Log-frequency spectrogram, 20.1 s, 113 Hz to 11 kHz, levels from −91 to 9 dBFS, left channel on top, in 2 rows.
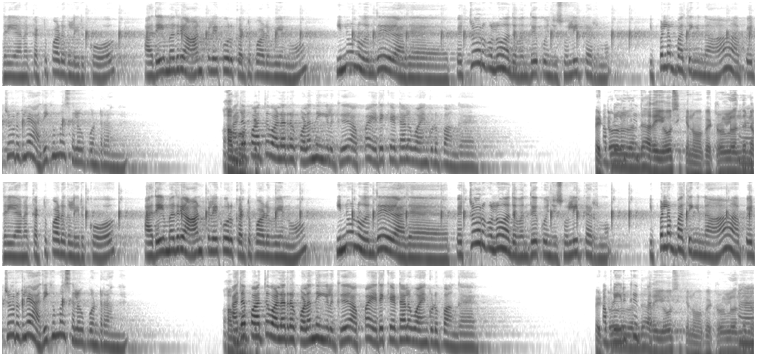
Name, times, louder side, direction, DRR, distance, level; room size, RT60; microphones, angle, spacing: voice 1, 0.0-1.5 1.9-4.1 4.5-8.1 8.6-11.7 13.1-16.4 18.0-18.7 19.9-20.0, right 4 dB, 35° right, 17 dB, 0.4 m, -24 dB
Typing / Telephone, 0.5-11.0, right 6 dB, 65° right, 0.8 m, -39 dB
voice 2, 13.0-13.3 17.9-20.0, left 5 dB, 45° left, 18 dB, 0.4 m, -25 dB
16.5 x 15.0 x 4.8 m, 1.5 s
head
